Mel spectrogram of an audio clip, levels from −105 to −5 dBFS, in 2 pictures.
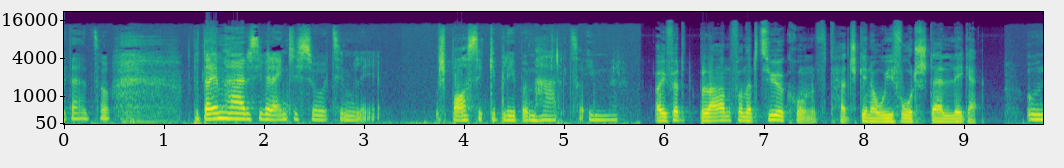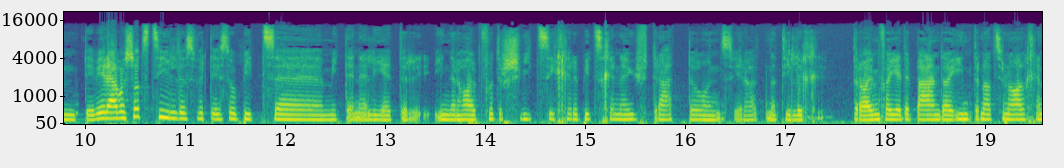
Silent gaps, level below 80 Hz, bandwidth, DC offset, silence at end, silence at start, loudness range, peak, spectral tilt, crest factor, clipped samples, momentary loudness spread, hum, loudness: none; -34 dBFS; 14.5 kHz; 0.2%; 0 s; 0.05 s; 4 LU; 0 dBFS; -5 dB/octave; 14 dB; under 0.1%; 11 LU; none; -13 LUFS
